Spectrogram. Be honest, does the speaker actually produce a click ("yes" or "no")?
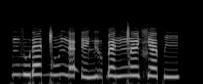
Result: yes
